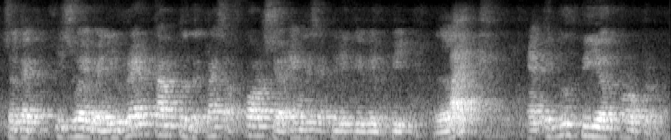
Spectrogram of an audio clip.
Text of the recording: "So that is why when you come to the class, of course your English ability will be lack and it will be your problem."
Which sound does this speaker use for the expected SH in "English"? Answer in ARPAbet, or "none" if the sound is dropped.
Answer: S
